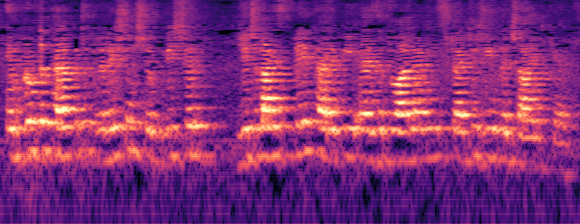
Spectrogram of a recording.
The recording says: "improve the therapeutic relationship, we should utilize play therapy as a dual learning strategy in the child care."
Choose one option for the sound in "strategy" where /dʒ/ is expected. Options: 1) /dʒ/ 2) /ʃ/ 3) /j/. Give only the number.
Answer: 1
